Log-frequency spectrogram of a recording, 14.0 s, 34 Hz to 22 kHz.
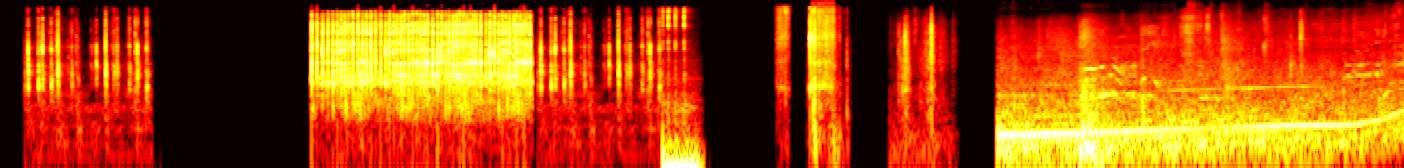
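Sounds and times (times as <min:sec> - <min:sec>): keyboard typing: 0:00.3 - 0:01.5, 0:03.1 - 0:07.0.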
